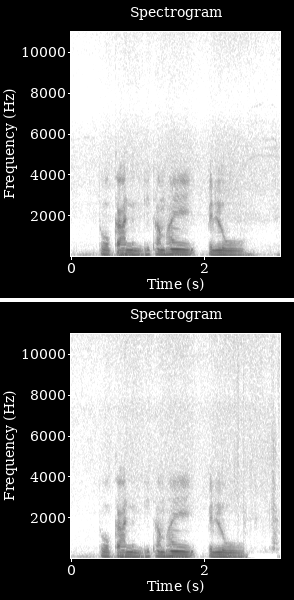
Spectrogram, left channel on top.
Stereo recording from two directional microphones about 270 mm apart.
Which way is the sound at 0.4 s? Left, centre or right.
Centre.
